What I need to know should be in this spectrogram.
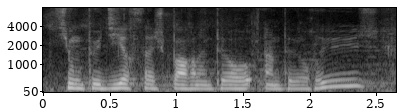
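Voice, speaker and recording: This master's student from Uzbekistan, in his twenties, speaks with a mellow, medium-pitched, expressive voice at a moderate pace. Guesting on a morning TV program, he replies in non-native French marked by an Uzbek accent, frequent hesitations and false starts.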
